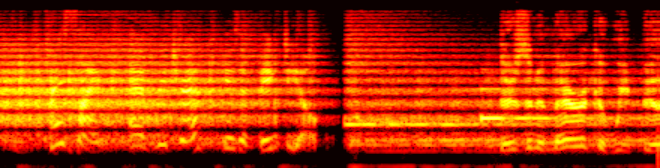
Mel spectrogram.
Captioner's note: alause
